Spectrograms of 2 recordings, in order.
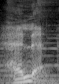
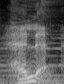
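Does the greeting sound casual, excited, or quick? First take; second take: quick; quick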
